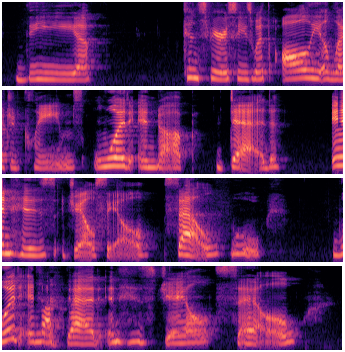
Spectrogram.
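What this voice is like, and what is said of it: Southern accent on certain words. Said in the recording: “that's the main word that my southern accent comes out on. I like can't really say it. Cell.”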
